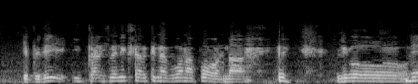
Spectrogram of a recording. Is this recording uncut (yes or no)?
no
